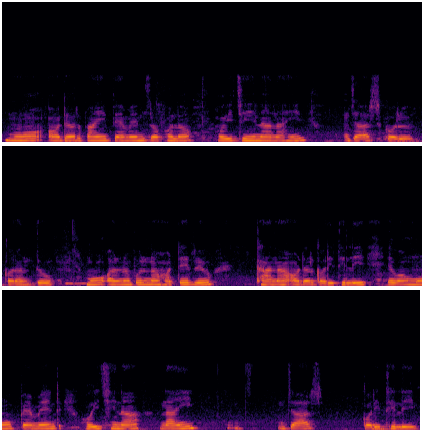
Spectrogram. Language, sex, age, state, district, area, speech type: Odia, female, 18-30, Odisha, Nuapada, urban, spontaneous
